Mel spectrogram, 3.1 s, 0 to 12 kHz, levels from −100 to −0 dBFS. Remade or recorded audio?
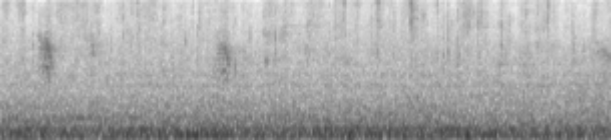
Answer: recorded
